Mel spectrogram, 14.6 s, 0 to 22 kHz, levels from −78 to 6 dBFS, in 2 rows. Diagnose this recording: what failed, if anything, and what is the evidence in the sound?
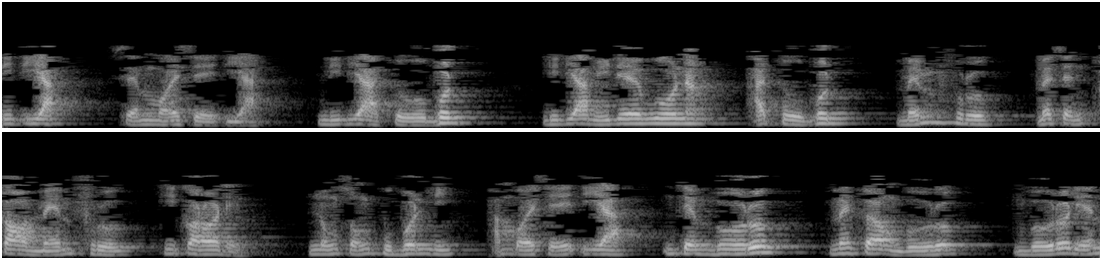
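The codec stage has failed: the whole speech recording carries heavy damage from what is likely MP3 compression. Nothing reaches above 5.2 kHz, so sibilants lose their edge, and the remaining spectrum has a watery, swirling texture with smeared consonant onsets. That fits a very low bitrate of around 16 kbps. The encoder lacked the bits to code the treble, so it cut everything above a fixed frequency and dropped weak spectral lines that flicker between frames.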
